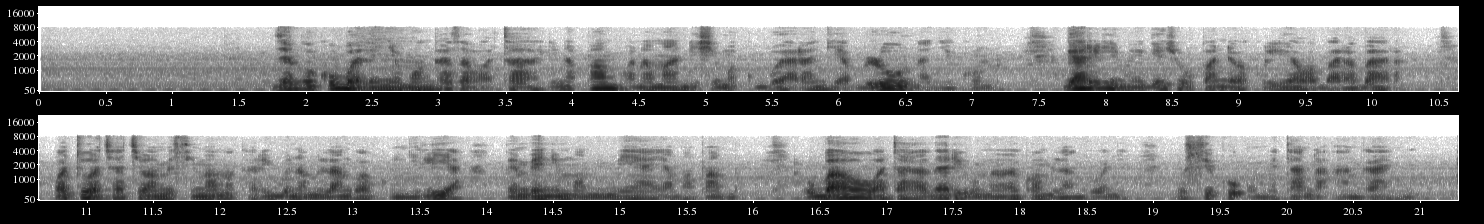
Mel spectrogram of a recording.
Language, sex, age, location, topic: Swahili, male, 25-35, Nairobi, finance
